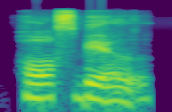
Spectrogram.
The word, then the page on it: hawksbill: Indian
